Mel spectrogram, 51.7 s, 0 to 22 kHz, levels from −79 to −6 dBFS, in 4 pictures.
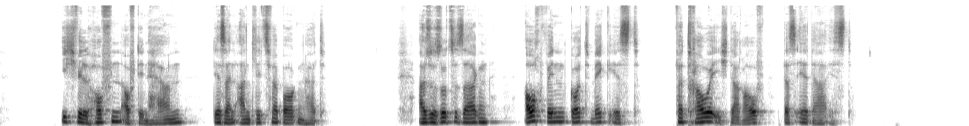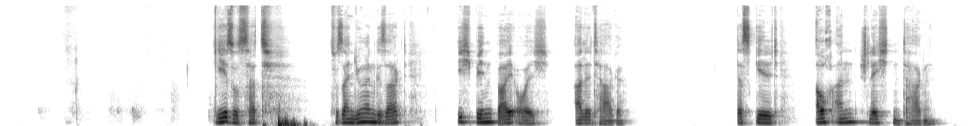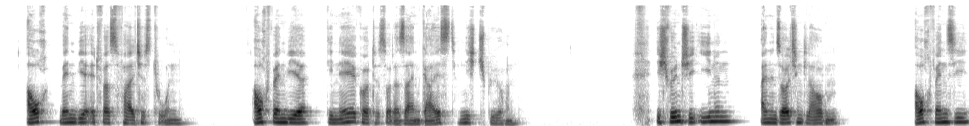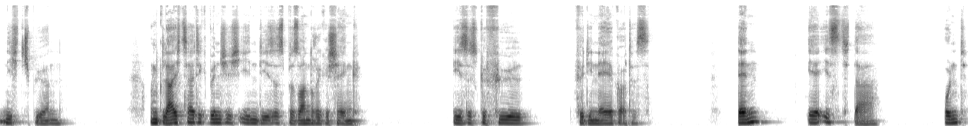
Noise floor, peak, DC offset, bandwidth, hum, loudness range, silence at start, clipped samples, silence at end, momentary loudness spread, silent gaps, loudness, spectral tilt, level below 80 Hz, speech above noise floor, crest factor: -80 dBFS; 0 dBFS; under 0.1%; 18 kHz; none; 6 LU; 0.85 s; under 0.1%; 0.05 s; 13 LU; none; -22 LUFS; -5.5 dB/octave; -44 dBFS; 59 dB; 24 dB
